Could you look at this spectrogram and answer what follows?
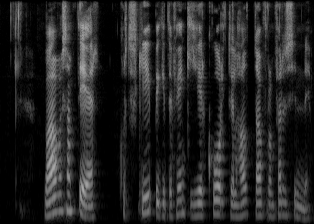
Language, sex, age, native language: Icelandic, other, 30-39, Icelandic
